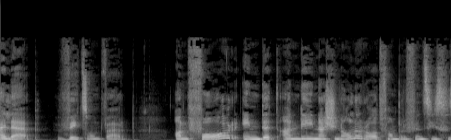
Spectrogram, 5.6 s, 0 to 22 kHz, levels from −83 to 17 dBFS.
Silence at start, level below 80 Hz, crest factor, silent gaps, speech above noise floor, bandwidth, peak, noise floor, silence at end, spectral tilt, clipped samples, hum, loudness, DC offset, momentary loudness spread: 0 s; -60 dBFS; 18 dB; none; 29 dB; 16.5 kHz; 0 dBFS; -47 dBFS; 0 s; -3.5 dB/octave; under 0.1%; none; -18 LUFS; under 0.1%; 10 LU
